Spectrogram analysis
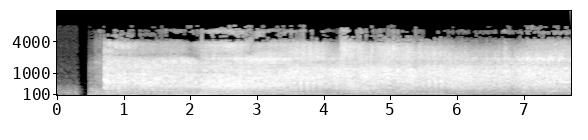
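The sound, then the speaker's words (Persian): Heavy gunfire from clashes between Afghan and Pakistani forces in the Barikot area of Nari district, Kunar, bursts in abruptly and keeps up as a dense, continuous roar of shots to the end. “این صدای که درگیری ها در ساحه بریکوت و دو کلمه ولسوالی ناره ولایت کنر است، جایی که در دو روز گذشته شاهد درگیری های شدید میان نیروهای افغان و پاکستانی بود.”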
